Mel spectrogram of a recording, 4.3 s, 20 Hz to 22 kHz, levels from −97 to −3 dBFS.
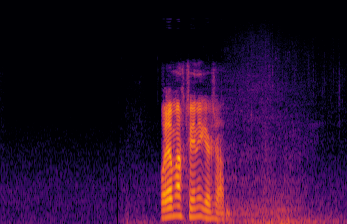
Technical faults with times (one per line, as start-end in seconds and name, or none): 1.45-1.47 CD skip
